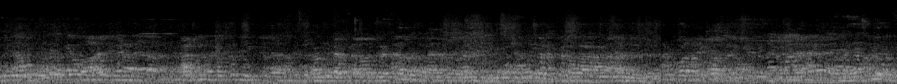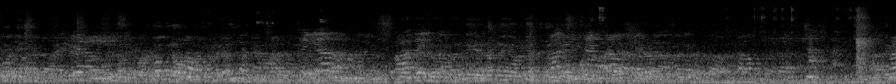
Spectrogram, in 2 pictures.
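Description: A crowd of men and women murmur and chat nearby.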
